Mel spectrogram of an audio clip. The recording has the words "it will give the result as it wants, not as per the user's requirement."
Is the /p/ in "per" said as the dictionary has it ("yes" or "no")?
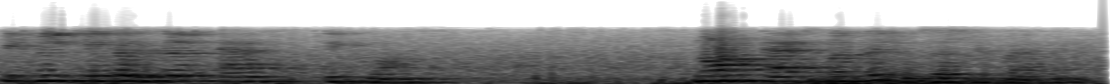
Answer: no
